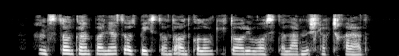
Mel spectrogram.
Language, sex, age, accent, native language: Uzbek, female, 19-29, Jizzax, Uzbek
